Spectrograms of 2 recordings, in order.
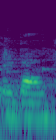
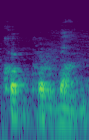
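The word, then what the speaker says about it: قربان: "...Qurban, as well". Qurban, okay.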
